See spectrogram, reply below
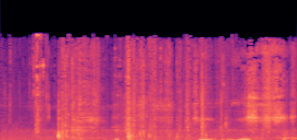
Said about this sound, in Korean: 이윽고 마음을 정한 듯 사서가 자리에서 일어섰다. 사서는 주머니를 뒤져 열쇠를 꺼낸 후 내 발치에 툭 던졌다.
